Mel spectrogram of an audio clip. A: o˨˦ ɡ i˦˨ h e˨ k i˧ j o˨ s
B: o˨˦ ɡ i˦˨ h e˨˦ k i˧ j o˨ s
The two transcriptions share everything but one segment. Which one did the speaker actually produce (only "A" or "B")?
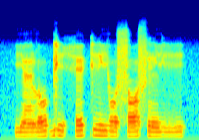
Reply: B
